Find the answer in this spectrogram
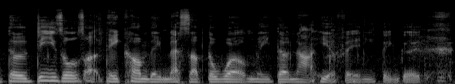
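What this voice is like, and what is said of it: Put-on accent imitating film character. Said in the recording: “You're really good at the accent. ... Is that like Australian? ... gave me like Jason Statham vibes.”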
